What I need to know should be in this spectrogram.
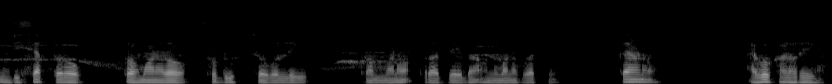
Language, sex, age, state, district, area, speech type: Odia, male, 18-30, Odisha, Nabarangpur, urban, spontaneous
